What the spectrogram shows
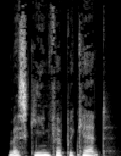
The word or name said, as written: maskinfabrikant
